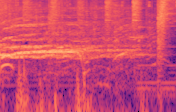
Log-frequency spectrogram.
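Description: A rider screaming on the freefall drop: one long, high scream that trails off near the end, over wind rumbling and buffeting the microphone.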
